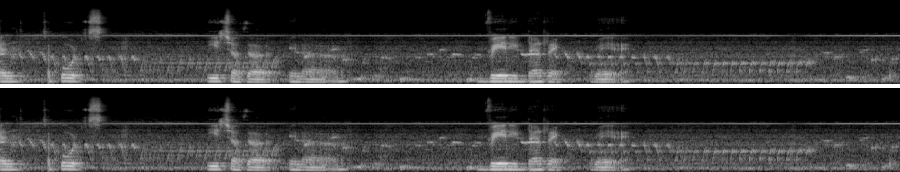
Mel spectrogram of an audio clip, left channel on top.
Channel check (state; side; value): identical; both; correlation 1.00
